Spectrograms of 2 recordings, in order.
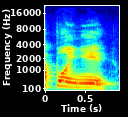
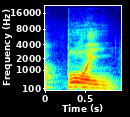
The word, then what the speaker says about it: põe: Você não fala ponhe, a janta aqui, você fala põe. Você fala põe, a força tônica está no o O é a vogal, o E é a semivogal, o ditongo é decrescente.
